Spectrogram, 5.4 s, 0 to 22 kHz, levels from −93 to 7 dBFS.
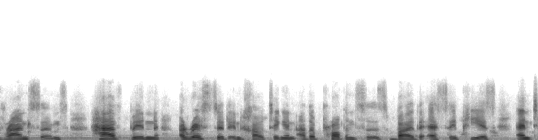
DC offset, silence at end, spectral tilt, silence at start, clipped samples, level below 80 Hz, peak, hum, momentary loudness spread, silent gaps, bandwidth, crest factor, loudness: under 0.1%; 0 s; -5.5 dB/octave; 0 s; under 0.1%; -62 dBFS; -2 dBFS; none; 11 LU; none; 9 kHz; 20 dB; -21 LUFS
